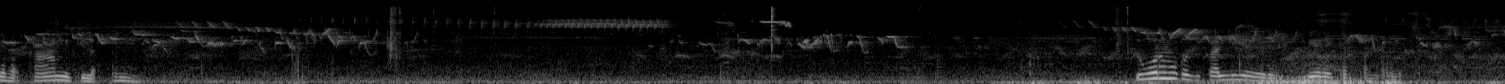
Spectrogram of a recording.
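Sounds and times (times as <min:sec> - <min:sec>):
high bird trill: 0:00.0 - 0:15.0
small birds chirping: 0:00.0 - 0:15.0
sharp clicks: 0:07.5 - 0:07.9.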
